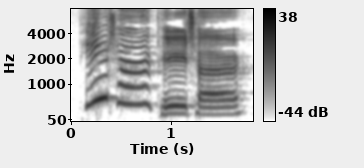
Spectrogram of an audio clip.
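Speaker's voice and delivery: very high, loud mocking falsetto shout; men echoing the call in falsetto. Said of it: "some in falsetto".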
